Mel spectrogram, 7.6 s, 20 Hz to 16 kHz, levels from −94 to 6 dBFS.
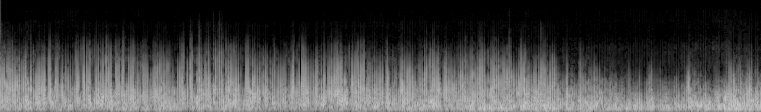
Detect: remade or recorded remade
